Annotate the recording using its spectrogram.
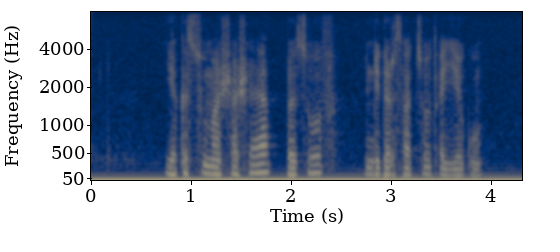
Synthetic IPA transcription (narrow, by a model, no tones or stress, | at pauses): jɛkɨsumaʃːaʃaja | bəsʼuhf | ɨnd̪id̪əɾsat͡ʃːɛwt̪ʼəjːɛkʼu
